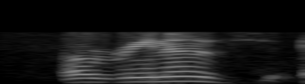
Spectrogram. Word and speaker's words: Arenas: J-O-N-A-T-H-A-N. – And what is your last name? – Arenas, A-R-E-N-A-S.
